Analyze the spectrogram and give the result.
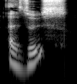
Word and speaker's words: Asus: It's actually pronounced Asus.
